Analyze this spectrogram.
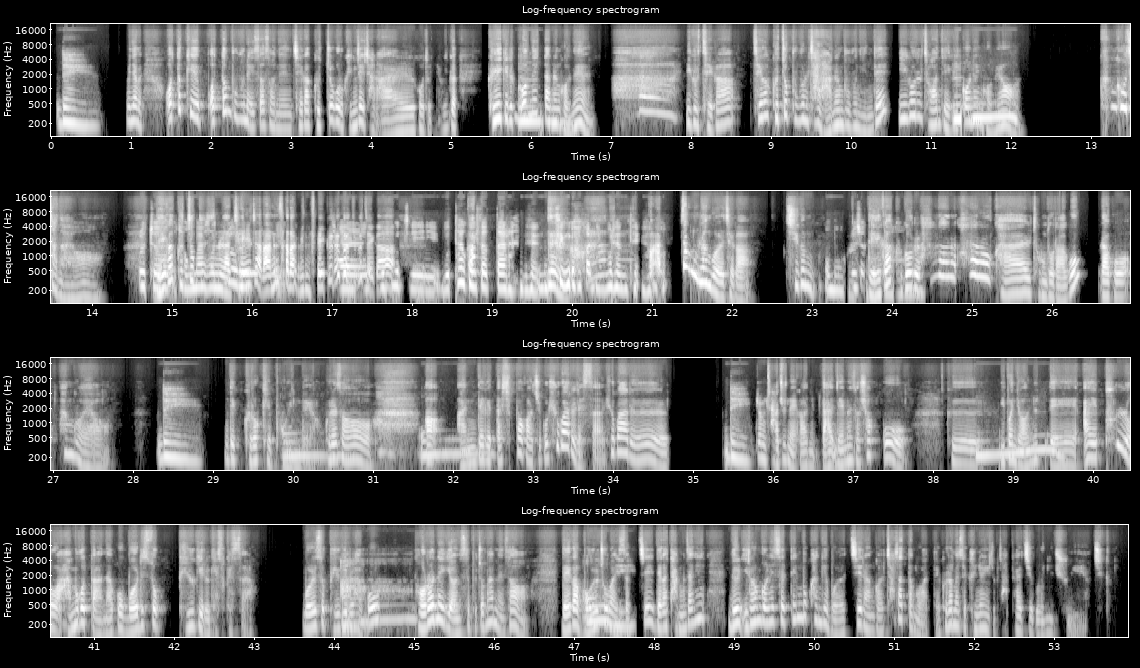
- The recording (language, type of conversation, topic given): Korean, podcast, 장기 목표와 당장의 행복 사이에서 어떻게 균형을 잡으시나요?
- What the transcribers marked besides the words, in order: distorted speech; other background noise; gasp; laughing while speaking: "잘 아는 사람인데 그래 가지고 제가"; laughing while speaking: "있었다라는 증거가 돼버렸네요"; gasp; tapping; gasp; in English: "full로"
